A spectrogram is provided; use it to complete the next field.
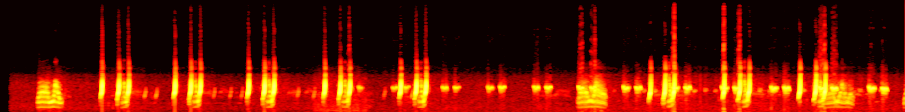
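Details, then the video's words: Several quail, used for hunting by netting, give short, sharp high notes about once a second, mixed with harsher buzzy bursts and clicks. "Quail sounds || Bater ki awaz || Batair ki awaaz"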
